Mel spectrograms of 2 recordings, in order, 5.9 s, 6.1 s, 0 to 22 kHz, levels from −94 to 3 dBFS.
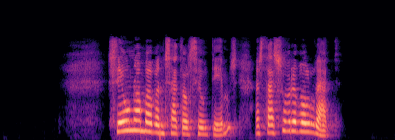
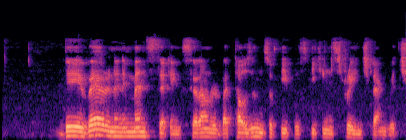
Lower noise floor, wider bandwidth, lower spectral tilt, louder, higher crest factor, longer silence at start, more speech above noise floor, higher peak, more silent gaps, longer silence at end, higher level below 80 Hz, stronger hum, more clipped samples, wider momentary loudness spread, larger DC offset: first, under -90 dBFS vs -57 dBFS; about the same, 7.4 kHz vs 7.4 kHz; about the same, -5.5 dB/octave vs -5.5 dB/octave; first, -17 LUFS vs -20 LUFS; about the same, 16 dB vs 16 dB; first, 1.65 s vs 0.85 s; first, over 74 dB vs 38 dB; about the same, -2 dBFS vs -4 dBFS; neither; first, 1 s vs 0 s; about the same, -60 dBFS vs -58 dBFS; neither; neither; first, 15 LU vs 11 LU; neither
